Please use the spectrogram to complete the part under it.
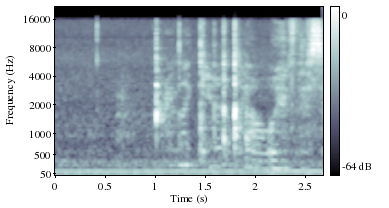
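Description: A young woman speaks casually close by.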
